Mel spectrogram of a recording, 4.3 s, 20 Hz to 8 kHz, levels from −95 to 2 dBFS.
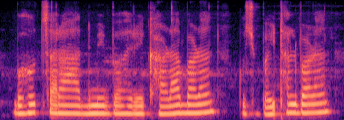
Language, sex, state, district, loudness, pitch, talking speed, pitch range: Bhojpuri, male, Jharkhand, Palamu, -16 LUFS, 200 Hz, 125 wpm, 190-210 Hz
